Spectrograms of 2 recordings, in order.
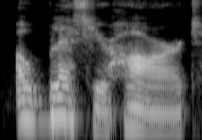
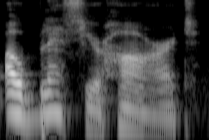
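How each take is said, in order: First: Slow, low Southern drawl; drawn-out sweet Southern put-down. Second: Slow, low drawl; Southern drawl. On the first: Retold or imitated. Southerner to a silly idea, slow low drawl. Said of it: "that's when you look at them and go". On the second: Shown as a demonstration. Showing how to say it with that much drawl. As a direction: stretch it out like a Southern lady. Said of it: "say it with just that much drawl".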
